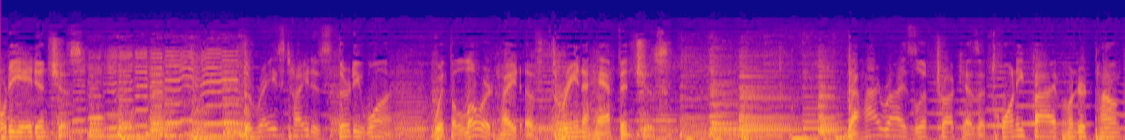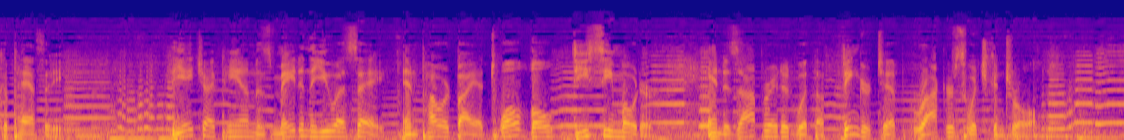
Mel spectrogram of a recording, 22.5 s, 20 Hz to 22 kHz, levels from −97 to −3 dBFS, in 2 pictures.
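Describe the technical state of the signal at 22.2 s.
At 22.2 s the signal is intact, with no dropout, distortion, glitch or other audible fault at that moment.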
